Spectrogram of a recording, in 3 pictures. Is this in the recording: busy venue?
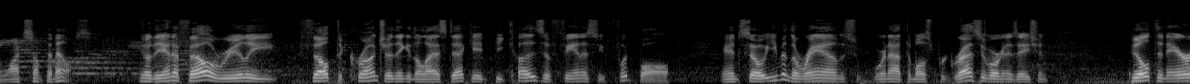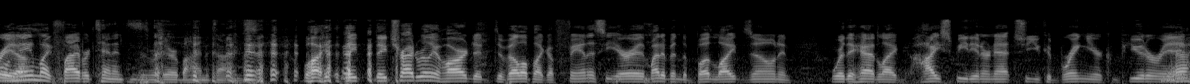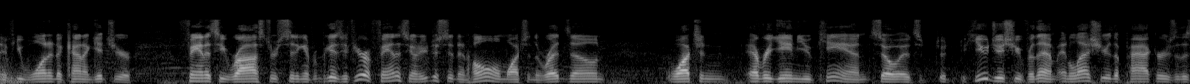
yes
